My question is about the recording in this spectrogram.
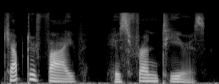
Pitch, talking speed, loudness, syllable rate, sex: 145 Hz, 80 wpm, -21 LUFS, 3.2 syllables/s, female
